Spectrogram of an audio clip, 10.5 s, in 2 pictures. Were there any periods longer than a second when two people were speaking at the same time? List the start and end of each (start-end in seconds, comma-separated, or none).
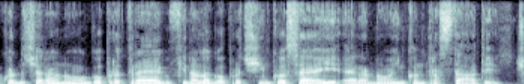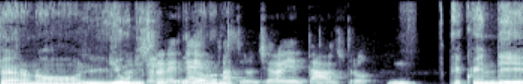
6.4-7.6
